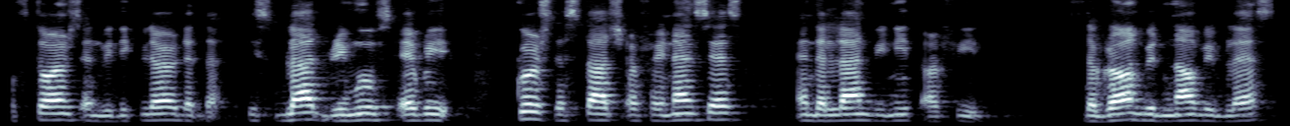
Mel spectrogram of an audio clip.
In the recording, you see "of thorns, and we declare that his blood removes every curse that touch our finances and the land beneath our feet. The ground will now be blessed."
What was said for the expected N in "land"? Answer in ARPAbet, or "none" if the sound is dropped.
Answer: N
